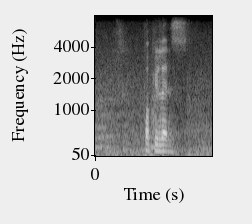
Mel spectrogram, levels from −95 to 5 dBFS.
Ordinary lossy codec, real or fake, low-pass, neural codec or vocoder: Opus, 16 kbps; real; 7.2 kHz; none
